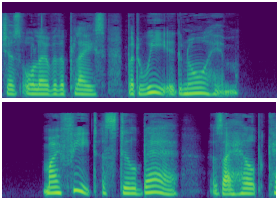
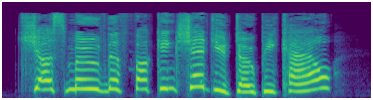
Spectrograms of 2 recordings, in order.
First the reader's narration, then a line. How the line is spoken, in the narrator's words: He roars in my face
